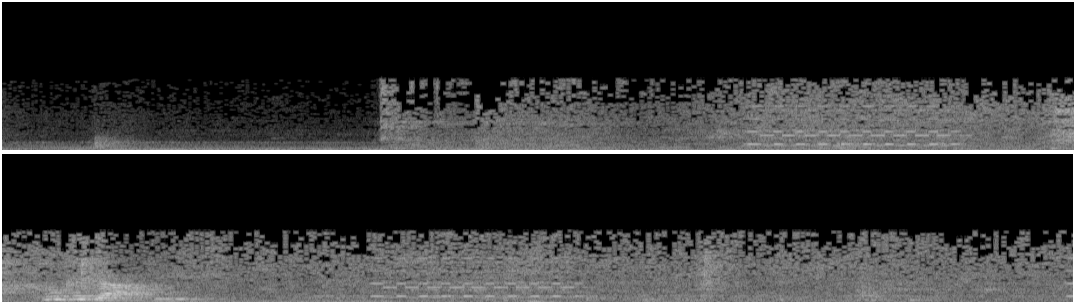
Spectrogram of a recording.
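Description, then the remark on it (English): A telephone rings with repeated bright trilling bursts, fairly loud, while a person speaks briefly over it amid a steady background hum. “Darn it, why'd the phone have to ring?”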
